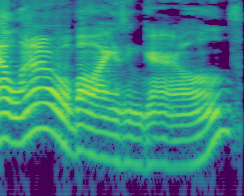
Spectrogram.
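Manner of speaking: fake spooky horror-host voice, swooping, "girls" stretched. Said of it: "What voice is that?".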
